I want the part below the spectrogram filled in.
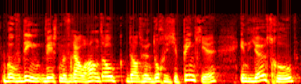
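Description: Husky-voiced man teaching and reading. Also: fairly high pitch, unhurried, warm tone. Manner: hesitant, many fillers and restarts. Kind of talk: casual teaching, then reading a parable aloud.

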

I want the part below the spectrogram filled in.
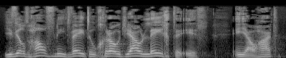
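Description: A man with a notably high voice preaching a sermon to a congregation. He talks emphatically, lingers on the words he wants to stress, and keeps drawing the room in with questions. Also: a little slow. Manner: engaging, asks the audience rhetorical questions.

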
